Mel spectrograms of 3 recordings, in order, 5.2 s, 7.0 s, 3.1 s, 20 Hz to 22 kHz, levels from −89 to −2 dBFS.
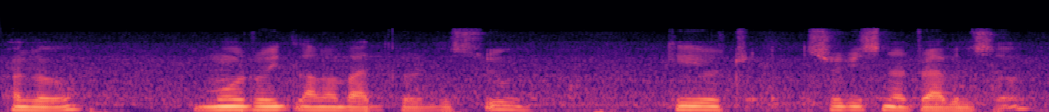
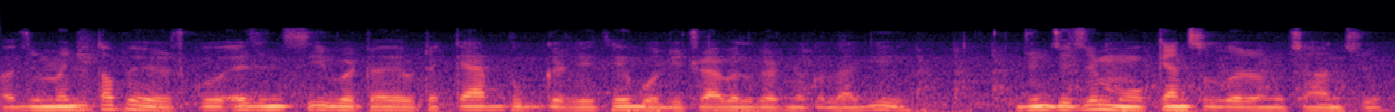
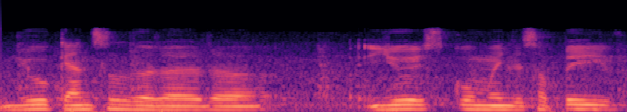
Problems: background sounds at intervals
